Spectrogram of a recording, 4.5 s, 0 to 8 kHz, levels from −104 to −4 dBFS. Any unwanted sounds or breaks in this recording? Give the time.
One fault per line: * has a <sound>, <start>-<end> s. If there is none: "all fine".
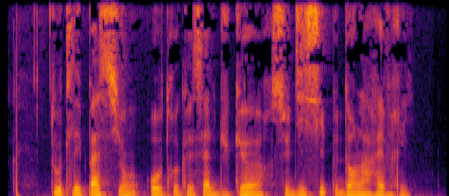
all fine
